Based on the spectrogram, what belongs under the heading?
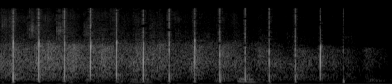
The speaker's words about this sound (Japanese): もう一度神様に感謝の拍手をしましょう。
